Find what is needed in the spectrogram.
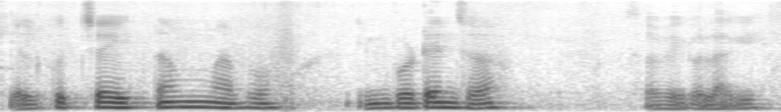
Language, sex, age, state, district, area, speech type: Nepali, male, 18-30, West Bengal, Jalpaiguri, rural, spontaneous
